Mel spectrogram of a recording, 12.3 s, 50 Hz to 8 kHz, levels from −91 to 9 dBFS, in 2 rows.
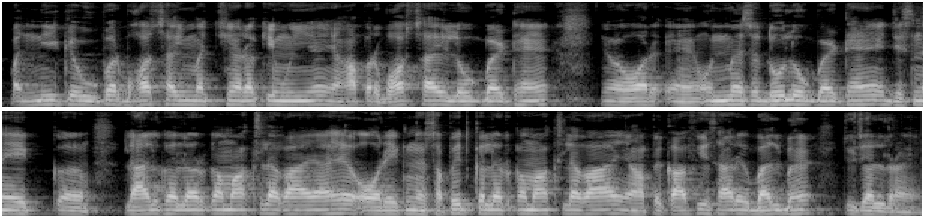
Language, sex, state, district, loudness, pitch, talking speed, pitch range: Hindi, male, Uttar Pradesh, Ghazipur, -17 LUFS, 120 Hz, 250 wpm, 110-120 Hz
